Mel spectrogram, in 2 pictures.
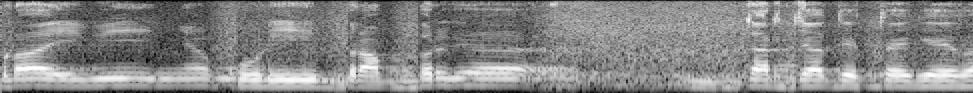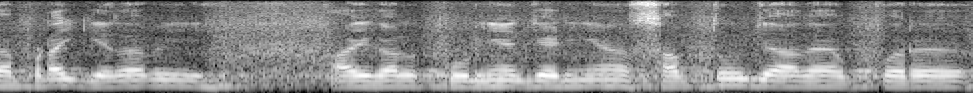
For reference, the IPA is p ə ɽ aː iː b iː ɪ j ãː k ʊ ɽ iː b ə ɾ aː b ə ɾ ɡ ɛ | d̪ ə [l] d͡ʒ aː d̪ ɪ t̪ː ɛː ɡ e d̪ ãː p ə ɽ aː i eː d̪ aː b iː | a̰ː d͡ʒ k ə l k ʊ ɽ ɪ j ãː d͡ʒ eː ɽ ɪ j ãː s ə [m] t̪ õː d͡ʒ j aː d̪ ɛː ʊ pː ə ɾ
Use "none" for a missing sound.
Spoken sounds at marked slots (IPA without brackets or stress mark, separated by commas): ɾ, b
